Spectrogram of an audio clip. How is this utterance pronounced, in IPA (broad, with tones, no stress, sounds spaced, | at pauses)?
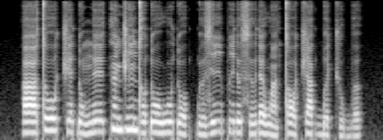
aː˧ t oː˦ t͡ʃ e˧ ɗ o˨ ŋ eː˧ k ɛ̃˦ d͡ʒ ĩ˦ d o˧ ɗ oː˧ w u˧ ɗ oː˨ k͡p ɨ˨ z iː˦ p i˦ ɾ ɨ˧ s ɨ˨˦ ɾ ɛ˧ w ã˨ t ɔ˦˨ t͡ʃ a˦ ɡ͡b ə˧ t͡ʃ u˨ b ə˧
